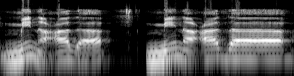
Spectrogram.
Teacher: نون ساکن کے بعد عین حروف خلقی سے ہے تو بغیر غنہ کے پڑھنا ہے ، یعنی غنہ نہیں کرنا، ہم نے پڑھیں گے من عذاب،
